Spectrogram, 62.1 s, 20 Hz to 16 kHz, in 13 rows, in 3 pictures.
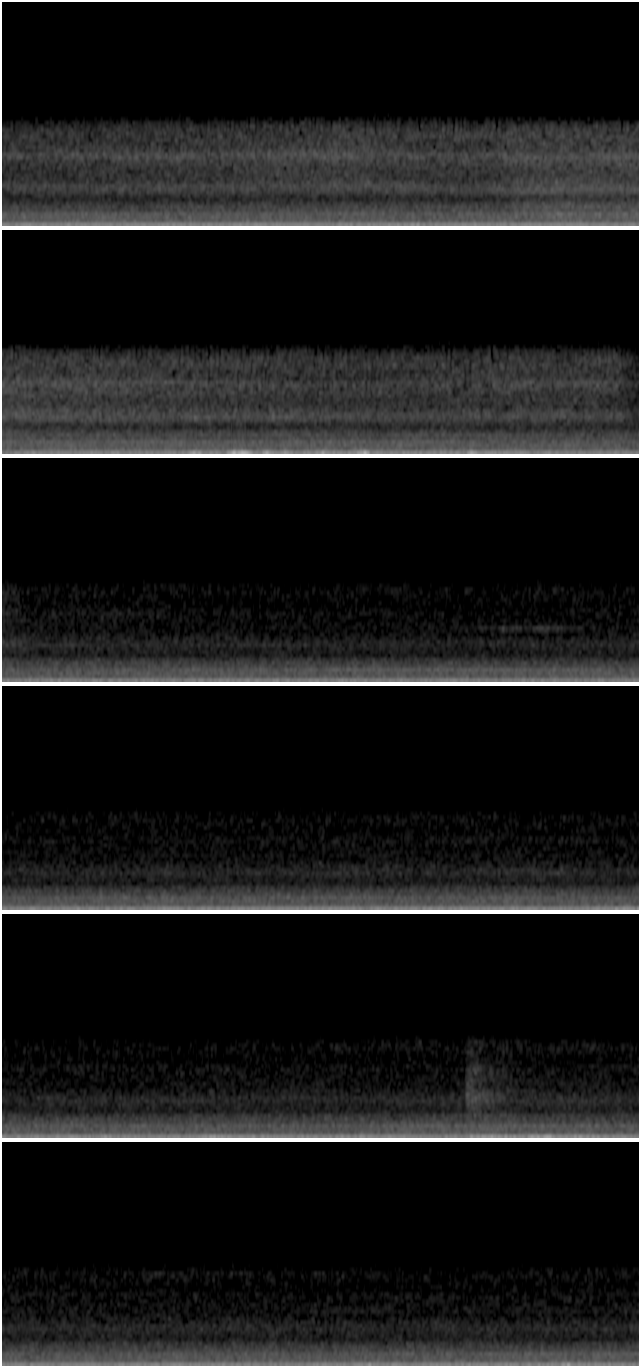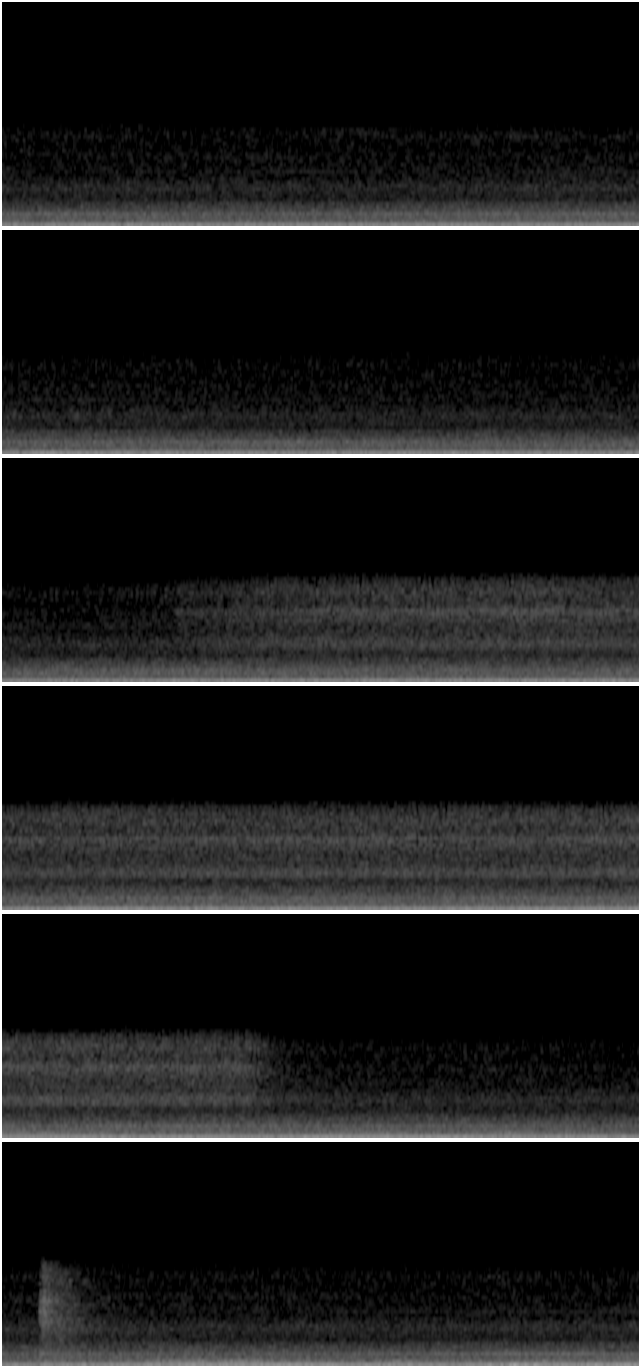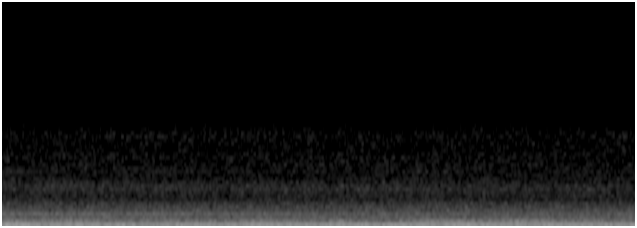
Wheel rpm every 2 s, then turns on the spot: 0, 0, 0, 0, 0, 0, 0, 0, 0, 0, 0, 0, 0, 0, 0, 0, 0, 0, 0, 0, 0, 0, 0, 0, 0, 0, 0, 0, 0, 0, 0.
none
